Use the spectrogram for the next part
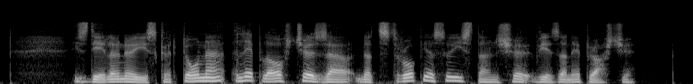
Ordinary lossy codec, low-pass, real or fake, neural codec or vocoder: none; 7.2 kHz; fake; codec, 16 kHz, 0.5 kbps, X-Codec, HuBERT features, trained on LibriSpeech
